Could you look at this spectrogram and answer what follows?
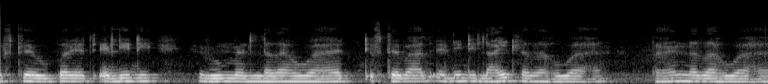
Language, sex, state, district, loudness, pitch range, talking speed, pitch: Hindi, male, Maharashtra, Mumbai Suburban, -16 LUFS, 135-145 Hz, 155 wpm, 140 Hz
